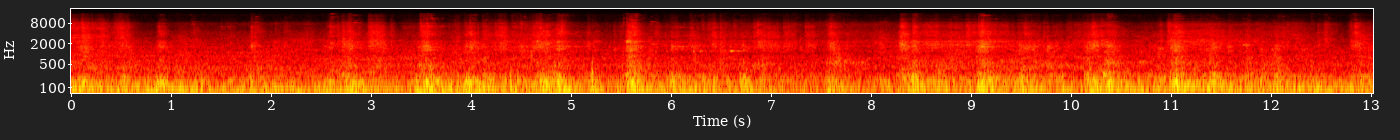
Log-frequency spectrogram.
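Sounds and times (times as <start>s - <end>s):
freight train rumble: 0.0s - 13.0s
wheels clacking over rail joints: 0.0s - 13.0s.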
